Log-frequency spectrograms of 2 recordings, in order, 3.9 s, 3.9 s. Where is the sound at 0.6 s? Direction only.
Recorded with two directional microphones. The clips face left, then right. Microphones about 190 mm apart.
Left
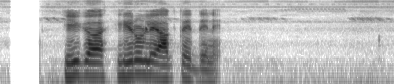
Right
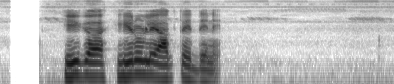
20° right (ahead or behind).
